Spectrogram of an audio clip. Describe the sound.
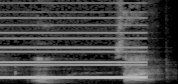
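A phone emergency alert tone sounds: a loud, steady, high electronic drone that holds for about a second and a half before cutting off, with voices talking over it.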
